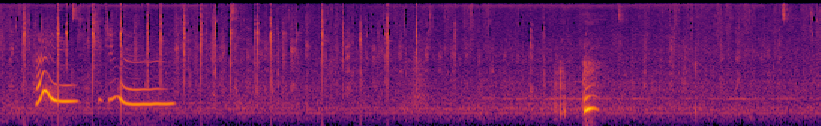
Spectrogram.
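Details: Havanese puppies outside: two loud whining yelps, each bending up then down in pitch, the first brief and the second drawn out, followed after a pause by one short yelp, with scattered rustling and light tapping throughout.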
